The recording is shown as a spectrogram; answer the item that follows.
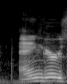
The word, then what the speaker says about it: Angers: Angers, BC. I'm going to say that that one's real as well. Correct. And and here's the thing.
